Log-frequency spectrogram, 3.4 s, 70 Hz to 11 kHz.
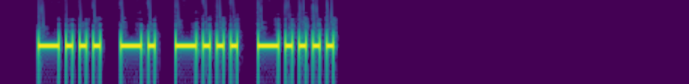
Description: Morse code, heard as a keyed tone, about 34 wpm, 700 Hz. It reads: BNB6
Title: All Cut Numbers - 4-Digit 35wpm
